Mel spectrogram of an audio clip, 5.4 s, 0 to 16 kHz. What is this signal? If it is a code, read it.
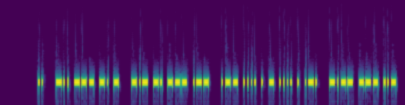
Morse code, heard as a keyed tone, about 46 wpm, 700 Hz. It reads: I DONT KNOW WHETHER YOU
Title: Sentences from Top 1000 Words - Review Part 3 - 50wpm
